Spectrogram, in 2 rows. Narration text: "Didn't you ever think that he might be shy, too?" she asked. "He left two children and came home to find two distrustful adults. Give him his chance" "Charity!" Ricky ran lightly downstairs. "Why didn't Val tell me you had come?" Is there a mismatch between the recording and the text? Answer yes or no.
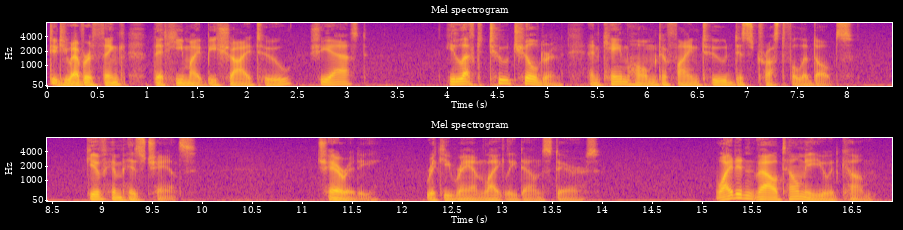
yes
